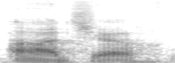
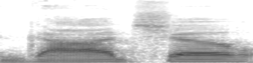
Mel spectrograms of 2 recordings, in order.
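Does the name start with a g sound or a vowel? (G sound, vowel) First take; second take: vowel; G sound. First: The name starts with a vowel sound. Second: The name starts with a hard g sound. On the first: The speaker calls it right. "The G is silent" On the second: The speaker calls it wrong. "I keep on pronouncing it God Show"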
